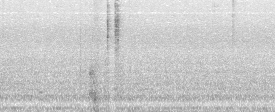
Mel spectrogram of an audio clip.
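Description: Long Island Rail Road diesel-hauled passenger train running along the track, heard from inside the car as a steady rumble, with one brief louder clunk about two seconds in.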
